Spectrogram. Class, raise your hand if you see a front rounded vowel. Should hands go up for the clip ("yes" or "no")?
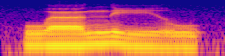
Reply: yes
